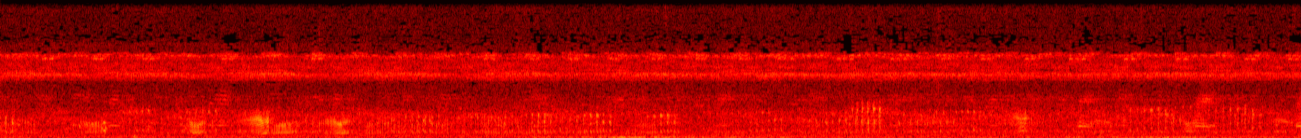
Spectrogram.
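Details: Frog chorus: a dense, murmuring wash of many frogs calling at once, with scattered short croaks rising above the blend and a steady high whine running over everything.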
